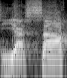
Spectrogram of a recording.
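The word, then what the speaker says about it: yassar (יצר): Le mot formé ici est un mot hébreu que l'on prononce yassar, qui veut simplement dire en français façonné, ou encore designé, ou encore structuré.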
